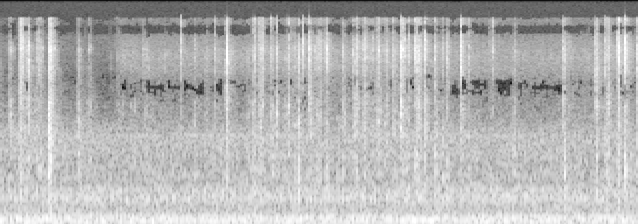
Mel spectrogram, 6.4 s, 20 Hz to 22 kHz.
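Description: Fingertips tap repeatedly on the plastic keycaps of a black plastic Perixx Periboard 612 wireless Bluetooth dual ergonomic split keyboard with a hollow housing, resting on a desk. Quick, light clicks and taps with bright transients sit over a steady low rumble.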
